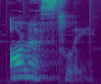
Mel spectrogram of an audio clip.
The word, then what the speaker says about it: honest: The letter H can be silent too, and in a few different ways. Sometimes it's not pronounced at the start of words, like honest, honor, and hour, and it can also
